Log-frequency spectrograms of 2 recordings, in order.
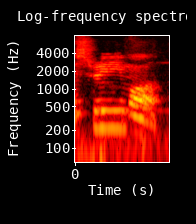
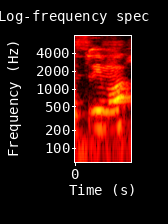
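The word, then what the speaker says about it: শ্রীমদ্: যখন তোমরা পাঠ করবে তখন অবশ্যই শ্রী বলবে না শ্রীমত বলা যাবে না শ্রীমদ অর্থাৎ জীবটা উল্টিয়ে শ্রীমদ ভগবত গীতা ঠিক আছে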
